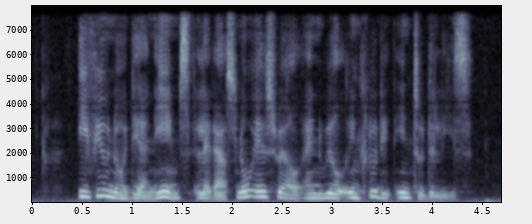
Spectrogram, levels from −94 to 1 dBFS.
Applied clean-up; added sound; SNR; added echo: none; none; none; none.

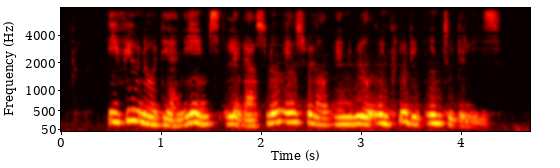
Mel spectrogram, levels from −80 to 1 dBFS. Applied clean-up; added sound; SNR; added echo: neural separator model SepFormer DNS4.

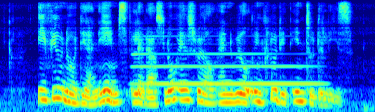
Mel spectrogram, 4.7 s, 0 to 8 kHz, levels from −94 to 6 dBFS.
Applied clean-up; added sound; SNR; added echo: none; Wind instrument, woodwind instrument; 15 dB; reverberation time 0.2 s.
